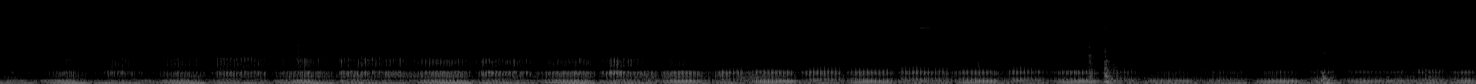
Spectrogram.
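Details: Napping in a sink, the Maine Coon kitten Olof purrs loudly and rhythmically, a deep rumble swelling and fading with each breath, with a few light clicks in the background.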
